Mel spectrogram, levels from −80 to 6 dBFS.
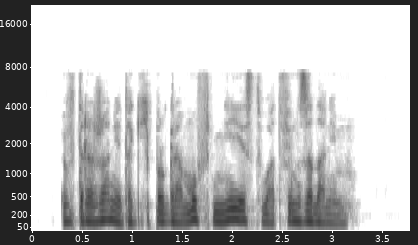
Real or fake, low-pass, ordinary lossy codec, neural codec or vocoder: real; 7.2 kHz; MP3, 48 kbps; none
